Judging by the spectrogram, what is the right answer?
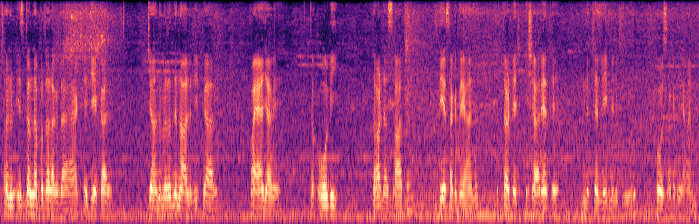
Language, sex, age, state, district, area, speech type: Punjabi, male, 45-60, Punjab, Gurdaspur, urban, spontaneous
